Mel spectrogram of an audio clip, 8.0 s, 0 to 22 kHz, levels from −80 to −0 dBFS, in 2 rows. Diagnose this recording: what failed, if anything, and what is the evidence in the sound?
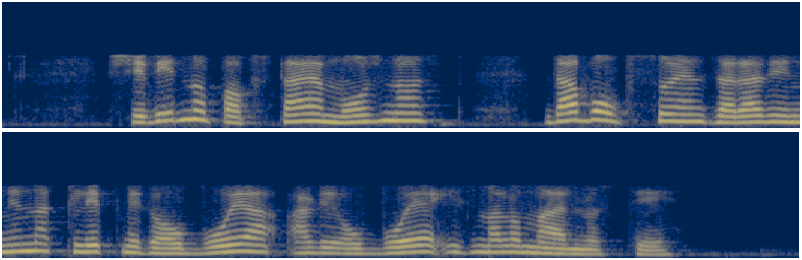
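The codec stage failed: Speex coding damage runs through the whole speech clip, plainly audible as hoarse, noisy speech. A spectrogram shows a hard ceiling with nothing above 3.8 kHz. The thin, starved excitation fits a low bitrate near 11 kbps.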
